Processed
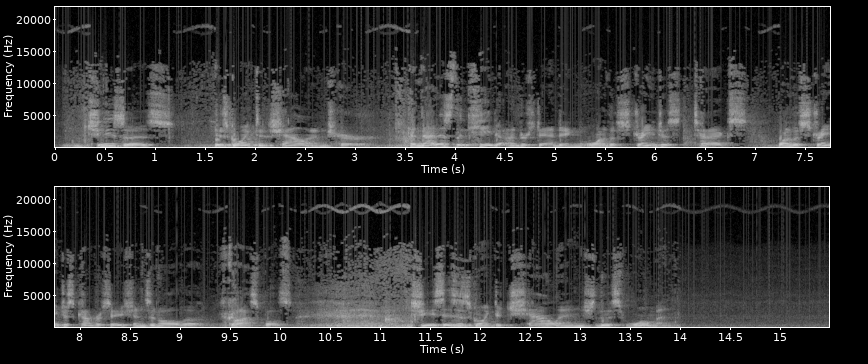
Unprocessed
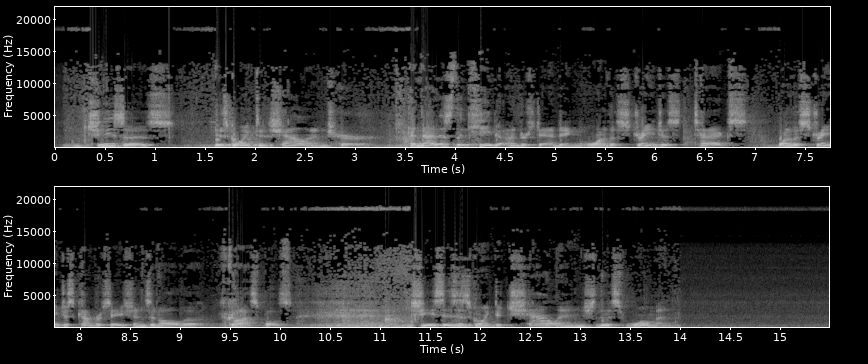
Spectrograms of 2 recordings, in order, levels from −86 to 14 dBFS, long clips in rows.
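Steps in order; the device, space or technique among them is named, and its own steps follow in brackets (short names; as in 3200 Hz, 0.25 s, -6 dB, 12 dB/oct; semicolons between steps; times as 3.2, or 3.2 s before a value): vinyl LP (wow and flutter; crackle 33/s -26 dBFS; pink noise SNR 41 dB); gain +1.5 dB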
